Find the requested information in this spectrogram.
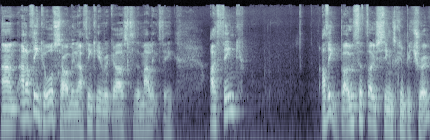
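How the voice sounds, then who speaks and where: A man with a Birmingham accent talks very fast with ordinary pitch variation. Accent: British English, Birmingham. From English Midlands. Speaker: podcast co-host. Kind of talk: casual chat.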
